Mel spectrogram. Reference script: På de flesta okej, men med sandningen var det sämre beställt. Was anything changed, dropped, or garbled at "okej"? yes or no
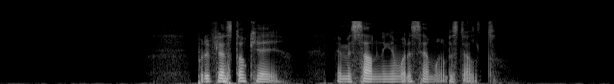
no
